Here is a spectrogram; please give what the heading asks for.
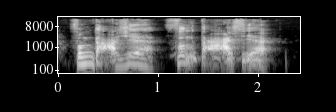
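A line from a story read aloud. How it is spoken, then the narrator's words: Impatient loud voice. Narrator (Chinese): 大官嫌船慢，在船头上大声说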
